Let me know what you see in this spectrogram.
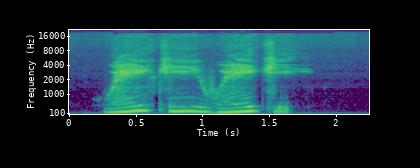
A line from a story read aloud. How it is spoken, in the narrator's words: She whispered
